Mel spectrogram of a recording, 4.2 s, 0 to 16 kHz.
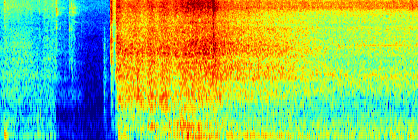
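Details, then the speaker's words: Car after starter motor removed and refitted over a cold-weather starter noise: brief crank, pause, then catches at once and settles to steady even idle; starts first turn as it used to above 5 degrees, healthy start. "et elle démarre en quart de tour comme avant quand il fait au-dessus de 5 degrés"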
